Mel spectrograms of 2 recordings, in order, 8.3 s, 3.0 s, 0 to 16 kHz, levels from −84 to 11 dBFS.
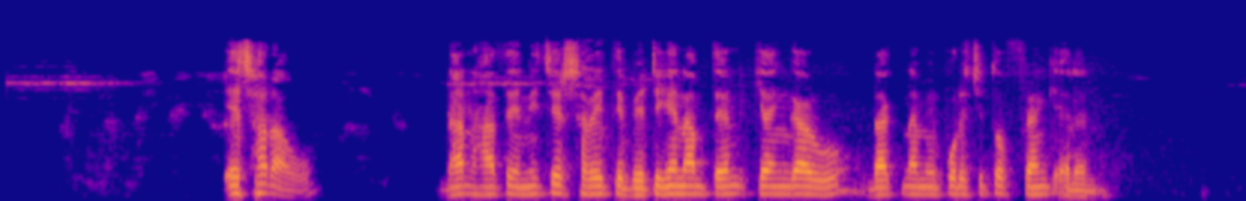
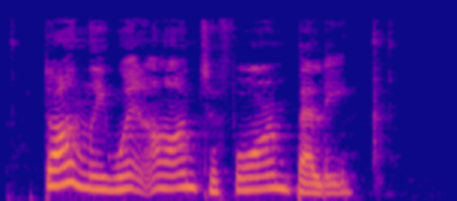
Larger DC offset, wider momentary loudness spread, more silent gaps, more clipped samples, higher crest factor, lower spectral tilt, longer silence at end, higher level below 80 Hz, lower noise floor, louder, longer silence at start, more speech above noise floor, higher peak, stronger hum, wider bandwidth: neither; first, 17 LU vs 7 LU; neither; neither; about the same, 18 dB vs 18 dB; second, -5 dB/octave vs -6.5 dB/octave; first, 0.95 s vs 0.7 s; about the same, -58 dBFS vs -56 dBFS; first, -70 dBFS vs -65 dBFS; first, -18 LUFS vs -22 LUFS; about the same, 0.3 s vs 0.3 s; first, 53 dB vs 44 dB; about the same, -2 dBFS vs -4 dBFS; neither; second, 7.8 kHz vs 11.5 kHz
